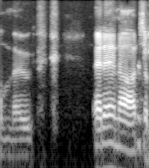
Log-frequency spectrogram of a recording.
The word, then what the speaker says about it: Moog: Top one's a model D modeled after the classic Moog. Moog. Well, I don't know how you say his name. I say Moog, but yeah, one word. I'm gonna call him Moog.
